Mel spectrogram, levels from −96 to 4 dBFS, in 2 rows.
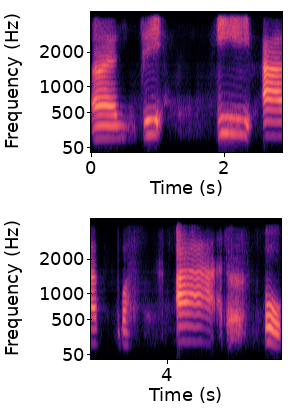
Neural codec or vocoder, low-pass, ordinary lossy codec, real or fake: codec, 24 kHz, 0.9 kbps, DualCodec; 3.6 kHz; none; fake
